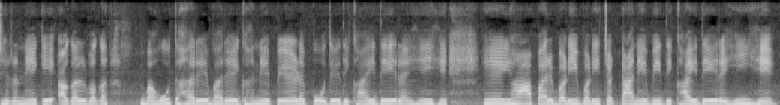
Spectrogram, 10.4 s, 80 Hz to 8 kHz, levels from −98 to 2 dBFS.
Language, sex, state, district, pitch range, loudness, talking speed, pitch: Hindi, female, Chhattisgarh, Jashpur, 225-245 Hz, -19 LUFS, 115 wpm, 235 Hz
